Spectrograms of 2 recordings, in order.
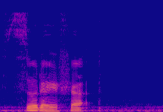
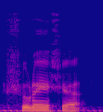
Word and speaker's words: Suresha: And then Sa, which is I think more obvious, is Sa, Suresha, Suresha, not Shuresha or Shuresha, Suresha, and then Sankarshanaha, Sankarshanaha.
